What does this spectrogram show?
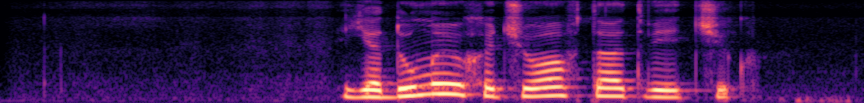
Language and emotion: Russian, neutral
